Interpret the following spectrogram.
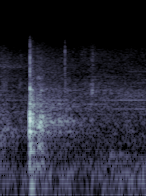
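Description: A single dull thump about half a second in, followed by a faint click near the middle, as the truck's rear seat cushion is set back down.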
